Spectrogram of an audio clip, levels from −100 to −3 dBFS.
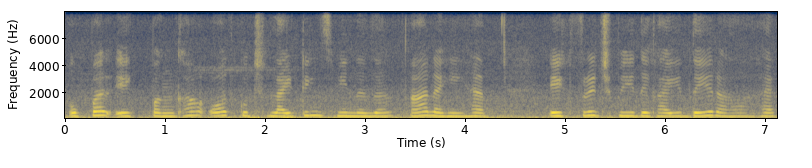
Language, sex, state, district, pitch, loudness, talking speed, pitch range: Hindi, female, Madhya Pradesh, Dhar, 255 Hz, -16 LUFS, 150 wpm, 245-275 Hz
